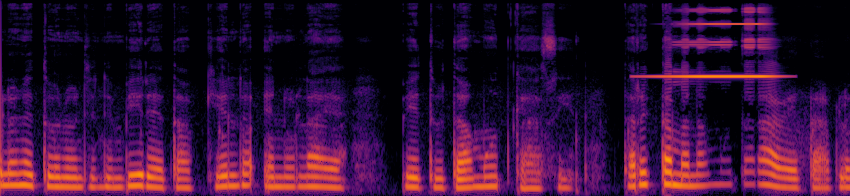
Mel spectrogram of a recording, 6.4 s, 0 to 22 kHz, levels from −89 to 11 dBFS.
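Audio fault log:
4.72–5.97 s, loudspeaker feedback squeal: right after "betutab muut kasit", the microphone picks up the loudspeaker it is driving, and at 4.4 kHz the gain around that loop exceeds one. That frequency reinforces itself on every pass, so a thin, piercing tone rises out of the speech over roughly three quarters of a second and swells to around 10 dB above it. It then holds as a steady whistle until it stops near 5.97 s.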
